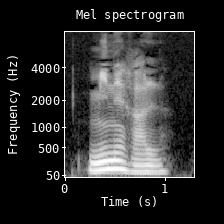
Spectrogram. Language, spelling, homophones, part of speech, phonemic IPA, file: French, minéral, minérale / minérales, noun / adjective, /mi.ne.ʁal/, Fr-minéral.ogg
- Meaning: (noun) mineral, ore; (adjective) mineral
